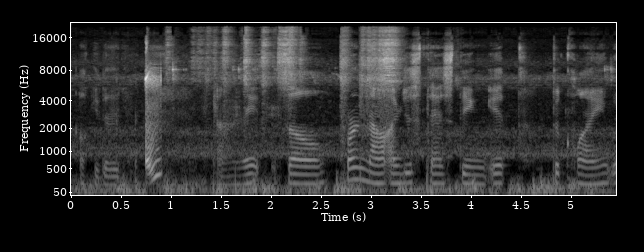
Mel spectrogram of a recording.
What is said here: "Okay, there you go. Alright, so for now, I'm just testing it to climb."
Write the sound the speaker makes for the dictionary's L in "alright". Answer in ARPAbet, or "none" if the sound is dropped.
none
